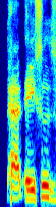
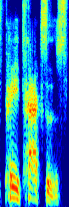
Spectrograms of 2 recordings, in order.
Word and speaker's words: PATACS: The abbreviation is pronounced a couple of ways. It's PATACS, sometimes pronounced PATACS, which is the one I like. And the other widely used pronunciation is PATACS, which is not the one I like.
